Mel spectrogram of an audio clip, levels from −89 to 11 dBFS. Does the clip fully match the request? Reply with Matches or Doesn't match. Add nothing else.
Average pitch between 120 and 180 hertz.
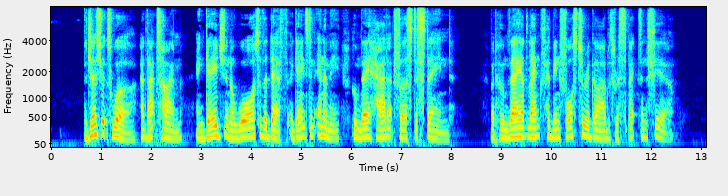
Matches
